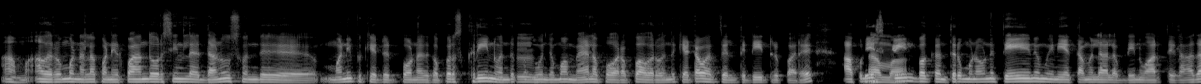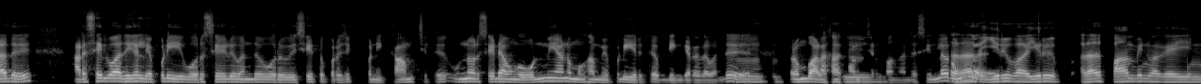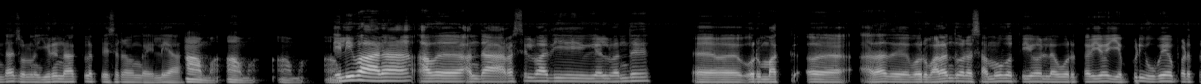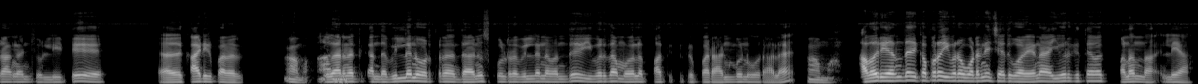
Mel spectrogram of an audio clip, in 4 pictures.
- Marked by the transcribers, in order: static; in English: "சீன்ல"; in English: "ஸ்க்ரீன்"; in English: "ஸ்க்ரீன்"; in English: "ப்ராஜக்ட்"; tapping; in English: "சீன்ல"; "காட்டியிருப்பாரு" said as "காட்டியிருப்பாராரு"
- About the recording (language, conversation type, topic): Tamil, podcast, ஏன் சில திரைப்படங்கள் காலப்போக்கில் ரசிகர் வழிபாட்டுப் படங்களாக மாறுகின்றன?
